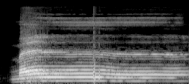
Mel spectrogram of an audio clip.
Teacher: Kena sembunyikan bunyi nun mati. Jangan dibaca penuh. Macam tu. Jangan baca man, itu penuh. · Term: ikhfa hakiki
